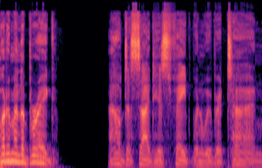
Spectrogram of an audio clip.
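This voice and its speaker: Growling in a put-on character voice, a man uses fairly low pitch with very wide pitch swings and big swings in loudness. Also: moderate pace. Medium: read story. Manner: archaic, imperious.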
